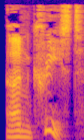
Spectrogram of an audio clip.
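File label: "uncreased", British English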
